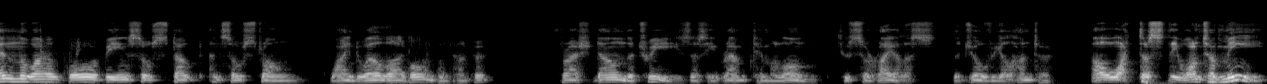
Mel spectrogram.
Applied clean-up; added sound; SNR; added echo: neural mask model DeepFilterNet 3.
